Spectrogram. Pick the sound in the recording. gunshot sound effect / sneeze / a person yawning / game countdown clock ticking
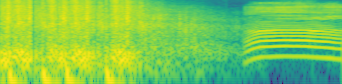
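gunshot sound effect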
